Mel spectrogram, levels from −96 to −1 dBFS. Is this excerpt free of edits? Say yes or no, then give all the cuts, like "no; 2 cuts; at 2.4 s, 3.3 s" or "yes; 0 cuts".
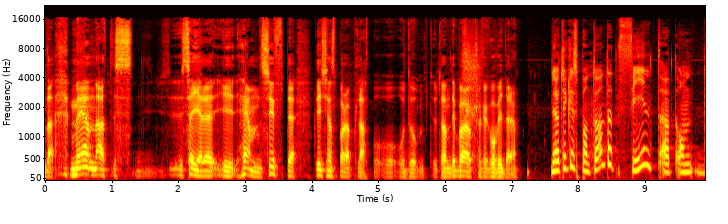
no; 2 cuts; at 4.9 s, 8.6 s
